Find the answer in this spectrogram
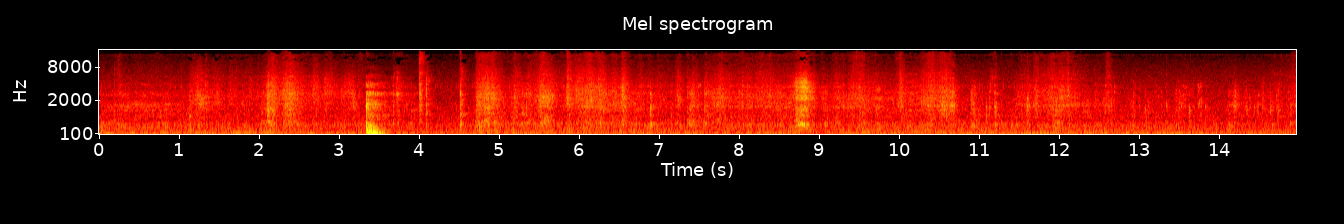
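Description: Close-miked chewing and wet mouth noises from someone working through a mouthful of boneless fried chicken wing, in irregular small bursts. There is a louder low thump about three and a half seconds in and another sharp sound near nine seconds.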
